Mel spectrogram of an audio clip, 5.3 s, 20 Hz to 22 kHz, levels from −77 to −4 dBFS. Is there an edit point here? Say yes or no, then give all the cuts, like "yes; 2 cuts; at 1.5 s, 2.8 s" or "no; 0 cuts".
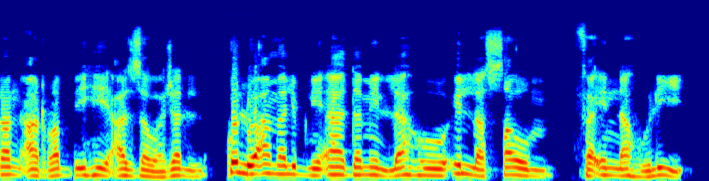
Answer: yes; 1 cut; at 1.6 s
